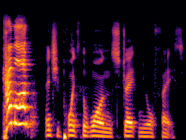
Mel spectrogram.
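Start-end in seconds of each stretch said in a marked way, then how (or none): 0.0-0.5 loud orders, ending in a high yell; bossy little mistress. Acted. Girl to servant about pouring tea, imperious.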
